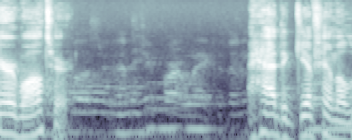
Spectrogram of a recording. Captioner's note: humming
